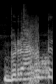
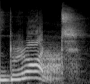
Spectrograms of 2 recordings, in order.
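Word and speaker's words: brought: ब्राउट नहीं होता है, इट्स ब्रॉट।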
